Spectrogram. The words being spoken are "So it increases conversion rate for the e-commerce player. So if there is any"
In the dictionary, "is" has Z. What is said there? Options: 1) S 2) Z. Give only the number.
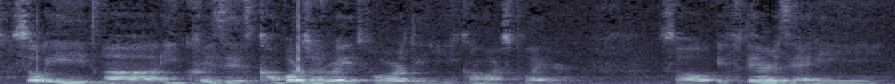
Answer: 2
